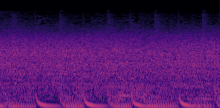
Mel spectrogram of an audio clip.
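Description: Steady engine, propeller and airflow noise heard inside the cockpit of an Extra aerobatic aircraft in flight, running at reduced power in the circuit. Under the constant rushing sound is a low throb that repeats several times a second.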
